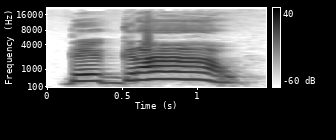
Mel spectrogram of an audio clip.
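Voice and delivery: "Degrau" with a loud, high, long GRAU; stretched stressed syllable. Shown as a demonstration. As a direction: call out "Degrau", holding GRAU. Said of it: "Qual que eu demorei mais falar".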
